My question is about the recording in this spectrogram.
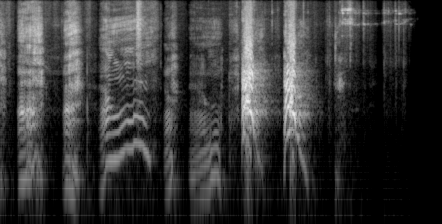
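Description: A puppy yapping and whining: a run of short yaps and rising and falling whines, with the two loudest barks close together about two and a half to three seconds in.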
